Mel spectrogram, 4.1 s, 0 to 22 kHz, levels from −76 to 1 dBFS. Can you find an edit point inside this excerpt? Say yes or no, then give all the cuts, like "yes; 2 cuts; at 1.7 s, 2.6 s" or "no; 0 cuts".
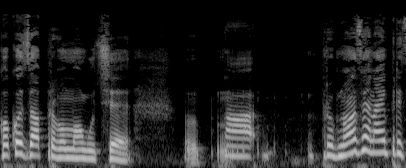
no; 0 cuts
